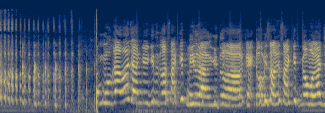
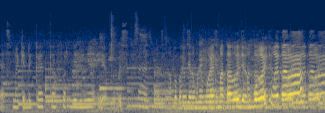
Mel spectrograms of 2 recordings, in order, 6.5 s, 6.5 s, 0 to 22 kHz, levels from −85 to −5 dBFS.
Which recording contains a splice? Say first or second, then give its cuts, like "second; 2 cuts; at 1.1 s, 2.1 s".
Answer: first; 1 cut; at 1.8 s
